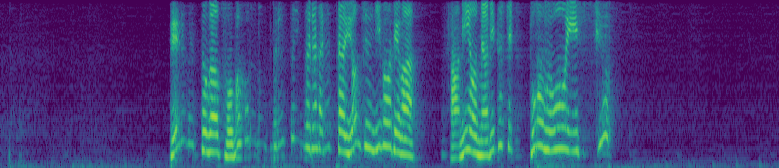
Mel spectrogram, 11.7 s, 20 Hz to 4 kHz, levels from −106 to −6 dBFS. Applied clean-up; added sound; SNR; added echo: neural mask model DeepFilterNet 3.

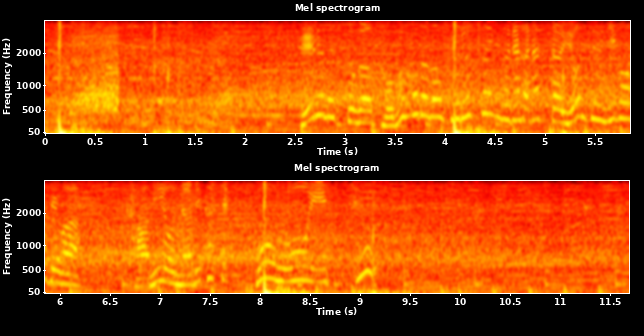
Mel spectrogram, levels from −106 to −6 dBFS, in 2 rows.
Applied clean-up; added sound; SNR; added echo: none; Glass; -2 dB; none.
